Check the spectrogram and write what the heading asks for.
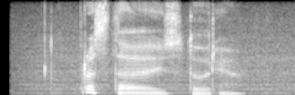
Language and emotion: Russian, sad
